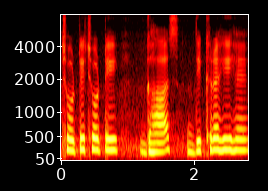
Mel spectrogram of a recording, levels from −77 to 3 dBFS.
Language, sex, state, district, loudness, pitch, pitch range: Hindi, female, Bihar, Darbhanga, -14 LUFS, 225 Hz, 205-230 Hz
